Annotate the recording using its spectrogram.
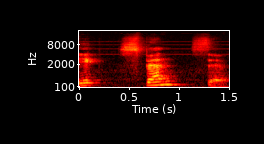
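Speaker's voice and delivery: second syllable "pen" of "expensive" punched. Explaining the stress mark in the word expensive, stress on 'pen' in expensive. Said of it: "span에 좀 더 강조를 해서 소리를 내어주면".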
